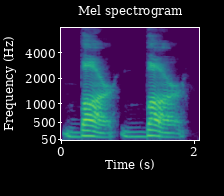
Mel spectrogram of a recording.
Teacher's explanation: if you say this word BAR, you'll feel your whole head vibrate.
